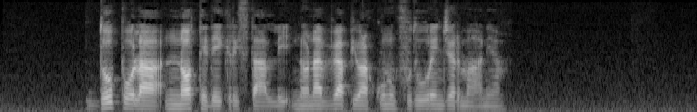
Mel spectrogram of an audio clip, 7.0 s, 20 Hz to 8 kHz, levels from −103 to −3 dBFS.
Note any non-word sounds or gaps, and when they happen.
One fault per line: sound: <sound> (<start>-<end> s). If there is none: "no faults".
no faults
